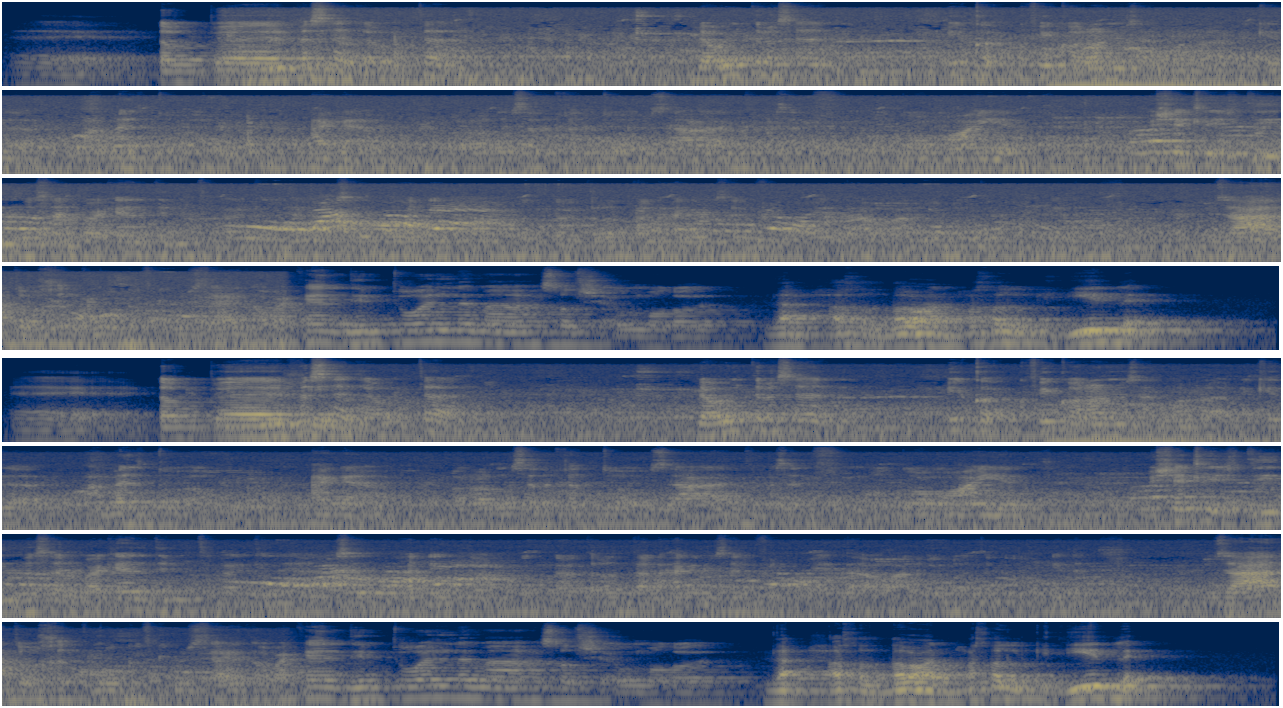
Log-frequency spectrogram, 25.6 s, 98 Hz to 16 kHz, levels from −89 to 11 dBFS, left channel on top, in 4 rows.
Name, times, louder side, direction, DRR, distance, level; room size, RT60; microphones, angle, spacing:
voice 1, 0.1-0.7 1.3-1.7 23.0-24.8, right 2 dB, 90° right, 3 dB, 0.5 m, -30 dB
voice 2, 0.8-2.3 3.5-4.3 4.7-11.5 12.1-18.4 18.8-22.7, equal, ahead, 0 dB, 0.3 m, -35 dB
sound 1, 1.1-20.6, left 4 dB, 80° left, 0.3 m, -34 dB
sound 2, 5.2-7.4, left 2 dB, 45° left, 0.8 m, -38 dB
2.9 x 2.1 x 3.5 m, 1.1 s
head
